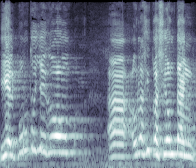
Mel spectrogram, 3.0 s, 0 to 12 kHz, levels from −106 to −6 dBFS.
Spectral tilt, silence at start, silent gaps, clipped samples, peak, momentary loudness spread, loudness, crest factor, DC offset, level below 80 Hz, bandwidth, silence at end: -2.5 dB/octave; 0 s; none; 0.4%; 0 dBFS; 10 LU; -12 LUFS; 12 dB; under 0.1%; -48 dBFS; 12 kHz; 0 s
